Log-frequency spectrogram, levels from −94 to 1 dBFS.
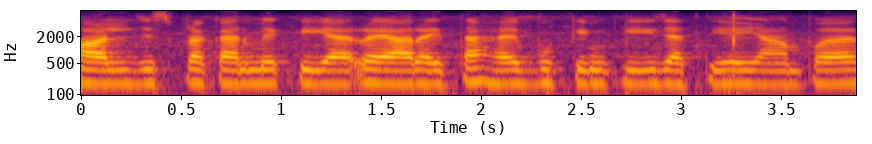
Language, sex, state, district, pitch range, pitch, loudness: Hindi, female, Maharashtra, Gondia, 175-180 Hz, 175 Hz, -18 LUFS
